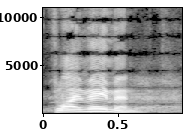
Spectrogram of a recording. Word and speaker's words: Philemon: Philemon, I don't know if that's how you even pronounce this thing. How do you pronounce it? Do you know? Philemon.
